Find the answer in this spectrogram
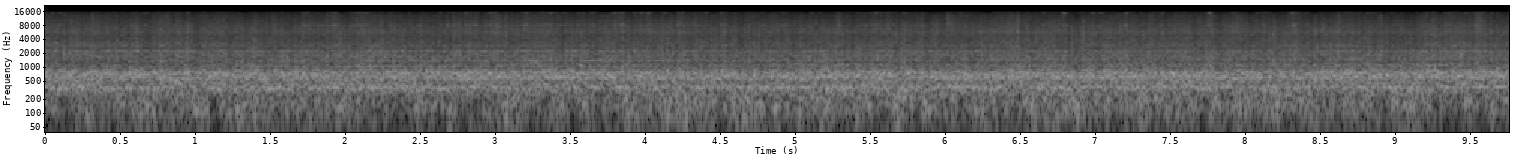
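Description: Victorian Railways Tait electric suburban train running at speed, heard from on board beside an open window or door: a steady, even rumble of wheels on rail, with a faint steady whine above it.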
